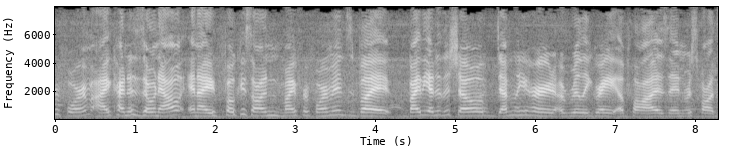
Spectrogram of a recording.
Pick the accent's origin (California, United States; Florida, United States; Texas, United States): California, United States; Placentia; Placentia, California.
